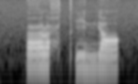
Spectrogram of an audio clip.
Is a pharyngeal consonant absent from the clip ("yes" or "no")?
no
